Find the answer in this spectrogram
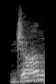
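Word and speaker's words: Bjarne: So, a gentleman by the name John Stroustrup, the B is silent, developed the C++ programming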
